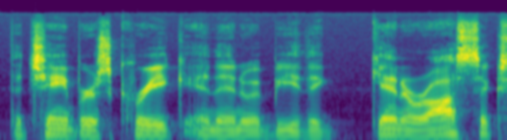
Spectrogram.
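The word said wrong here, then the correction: Ganaraska: strain. Is that how you pronounce that? – Ganarasca strain. – Yeah, it's named after the Ganarasca River over by Toronto, Ontario.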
